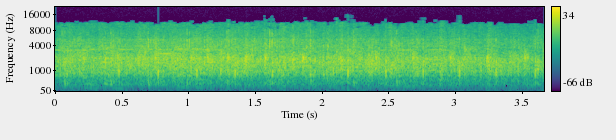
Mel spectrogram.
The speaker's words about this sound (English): And I just want to give you a huge round of applause. Thank you.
